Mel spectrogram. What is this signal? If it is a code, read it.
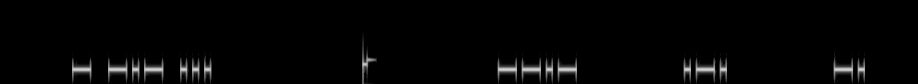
Morse code, heard as a keyed tone, about 20 wpm, spaced as for 10 wpm, 700 Hz. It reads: TKS QRN
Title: Top 90 QSO Elements - 6x Character Spacing - 20wpm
